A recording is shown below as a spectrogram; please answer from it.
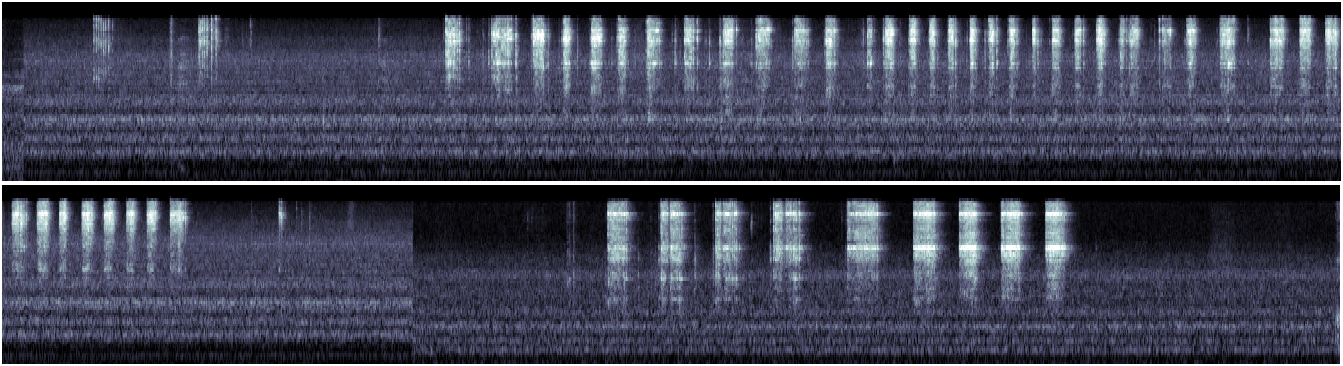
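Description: Small hand ratchet clicking as it unscrews pit-bike engine mounting bolts. A long run of quick, even clicks, about five a second, comes a few seconds in; after a break a second, slower run follows near the end.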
